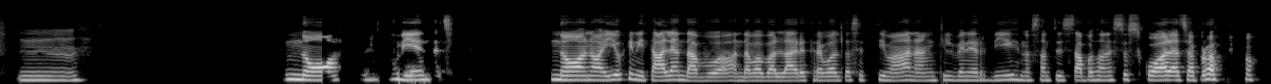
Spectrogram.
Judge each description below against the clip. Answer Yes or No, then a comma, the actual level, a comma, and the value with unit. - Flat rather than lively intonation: Yes, narrow, 1.8 semitones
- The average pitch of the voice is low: No, high, 195 Hz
